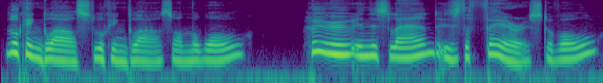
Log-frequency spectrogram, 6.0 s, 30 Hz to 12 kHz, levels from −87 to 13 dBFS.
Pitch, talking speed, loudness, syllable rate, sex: 195 Hz, 160 wpm, -17 LUFS, 3.6 syllables/s, male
